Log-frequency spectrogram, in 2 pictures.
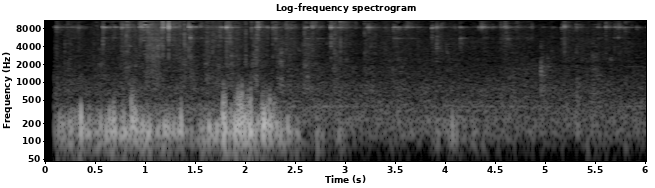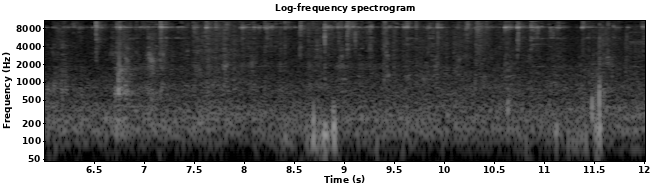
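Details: Two small pet dogs, a Boston Terrier and a Chiweenie (rescue Chihuahua-dachshund mix with a crooked foot), play fighting; low rumbling growls fill the first two and a half seconds, then soft scuffling and light clicking movement sounds continue quietly.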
